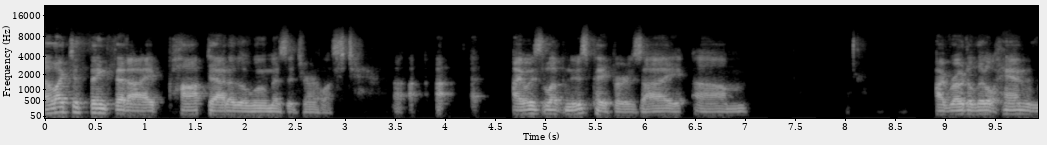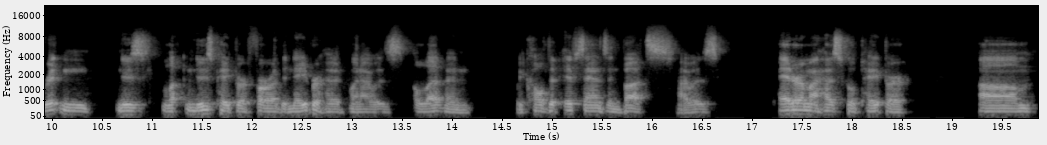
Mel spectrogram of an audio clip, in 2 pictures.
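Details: Adult man who stutters: stuttering.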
